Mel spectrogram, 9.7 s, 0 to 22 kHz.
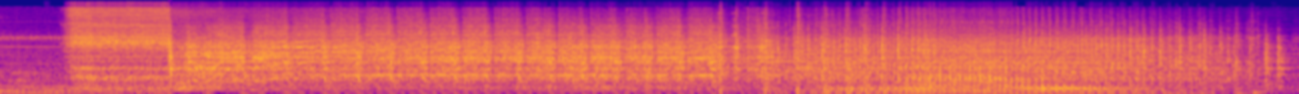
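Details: Murray 40-inch yard tractor, 12.5 hp engine, in rough condition; starter cranks, engine catches in ragged few-second bursts on starting fluid then dies, puffing white smoke; carburettor suspected bad, unconfirmed.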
